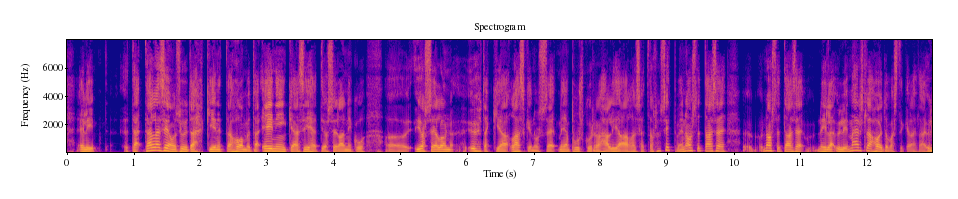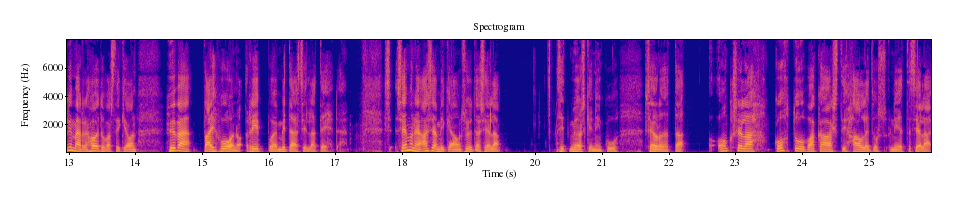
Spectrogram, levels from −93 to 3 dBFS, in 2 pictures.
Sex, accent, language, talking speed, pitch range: male, native, Finnish, 155 wpm, 115-145 Hz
